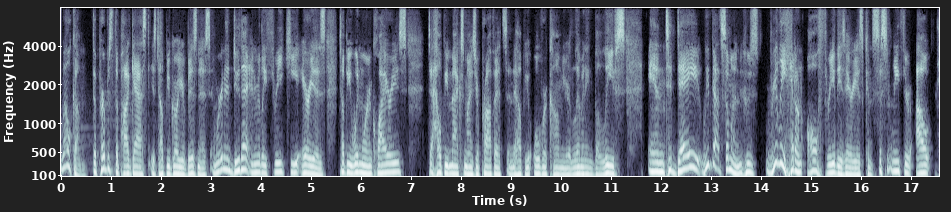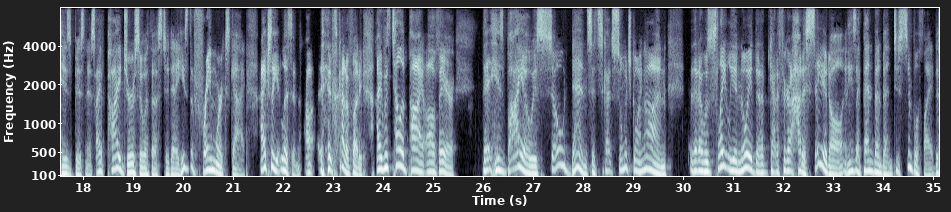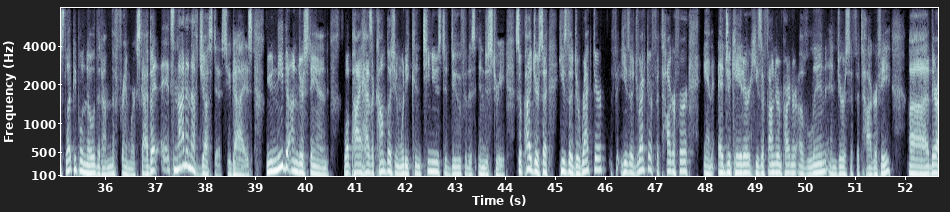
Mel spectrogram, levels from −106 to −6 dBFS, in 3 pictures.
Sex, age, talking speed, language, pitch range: male, 30-49, 205 wpm, English, 120-165 Hz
